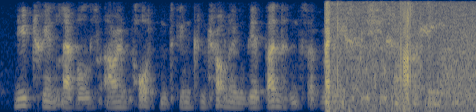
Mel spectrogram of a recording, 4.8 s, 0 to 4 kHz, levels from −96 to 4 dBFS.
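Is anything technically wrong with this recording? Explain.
Yes. From about 3.24 s to the end, there's a mu-law and A-law mix-up. The mu-law G.711 telephone audio gets read back as A-law, so sample levels are mis-mapped. Speech turns harsh and gritty, and the gaps fill with hiss instead of near-silence.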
